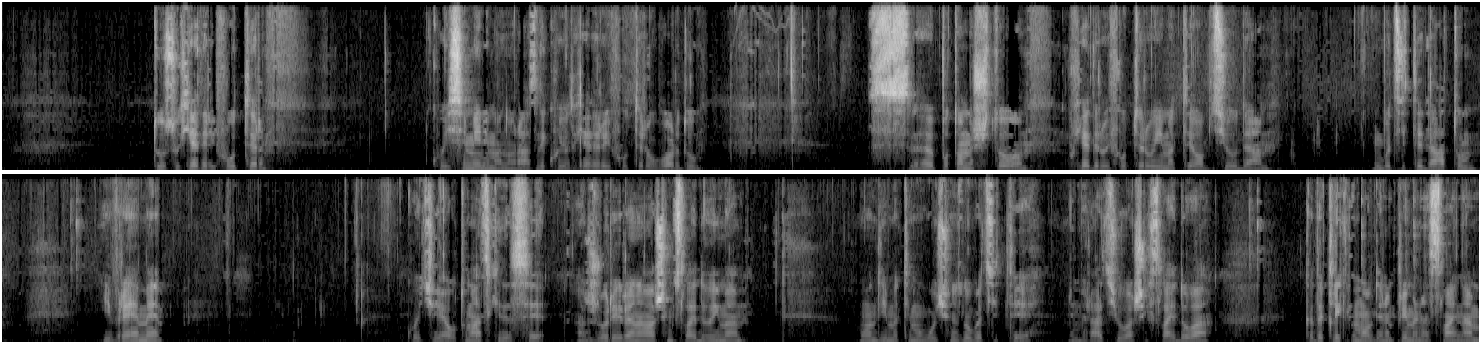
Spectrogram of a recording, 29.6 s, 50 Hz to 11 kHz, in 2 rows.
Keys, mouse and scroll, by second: 1.8 click, 15.4 click, 27.2 click.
